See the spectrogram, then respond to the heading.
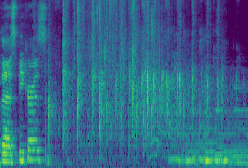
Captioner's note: clapping; gentle music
